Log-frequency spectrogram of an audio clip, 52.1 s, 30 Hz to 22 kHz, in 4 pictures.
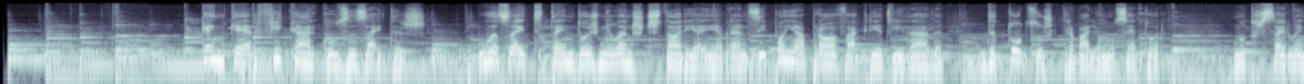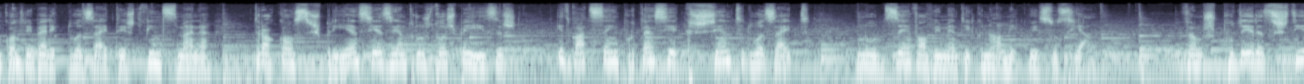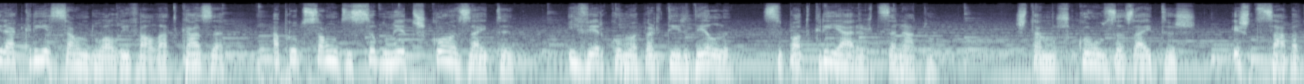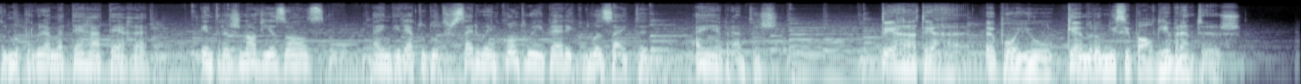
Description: Download this file (Terra a Terra de Abrantes.mp3)Ouvir Spot Publicitário[ ]2037 kB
